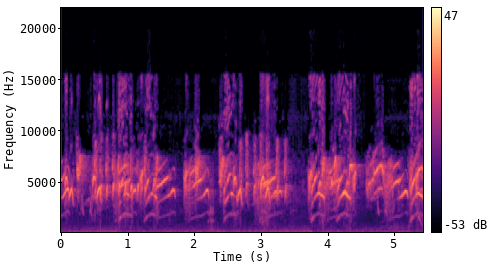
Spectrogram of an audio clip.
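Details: Brown-throated sunbird song, lively and clear, used as a lure or training recording; high twittering phrases of swooping whistled notes, each burst about a second long, separated by short pauses.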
